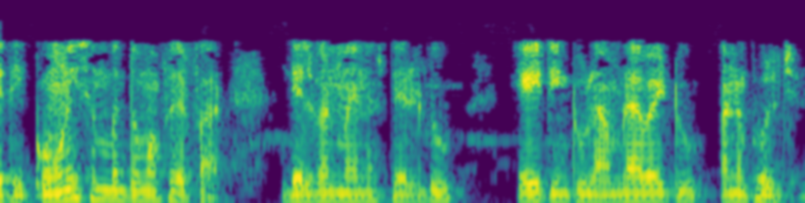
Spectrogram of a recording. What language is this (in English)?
Gujarati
